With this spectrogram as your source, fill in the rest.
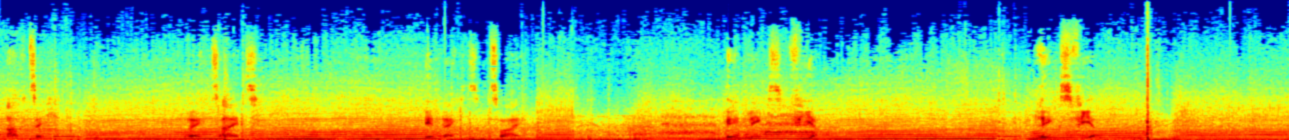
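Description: A car engine revs high, rising and falling as gears change.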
